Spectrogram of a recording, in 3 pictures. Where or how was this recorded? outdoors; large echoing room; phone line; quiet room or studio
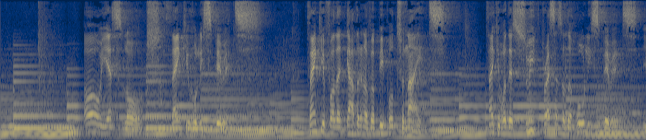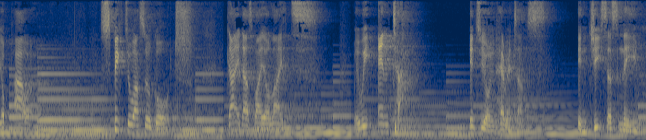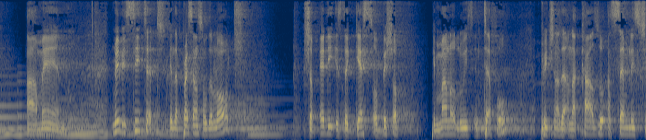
large echoing room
